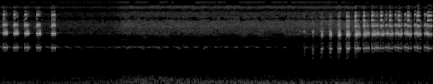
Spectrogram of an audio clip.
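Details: Two male higurashi cicadas, perhaps fighting: a rapid burst of ringing pulsed notes opens, a quiet gap follows, then a second fast pulse train swells up, all over a constant high insect drone.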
